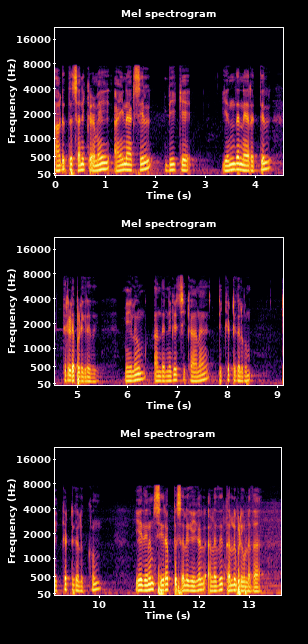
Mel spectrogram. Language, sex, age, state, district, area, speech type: Tamil, male, 30-45, Tamil Nadu, Chengalpattu, rural, read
